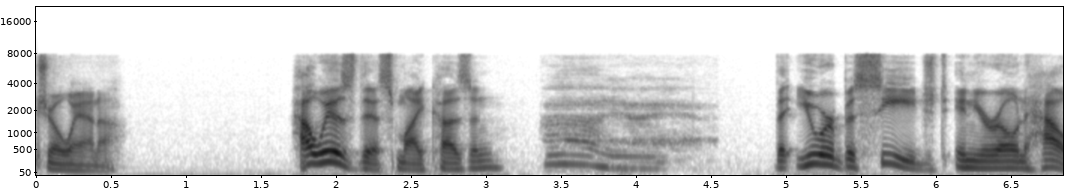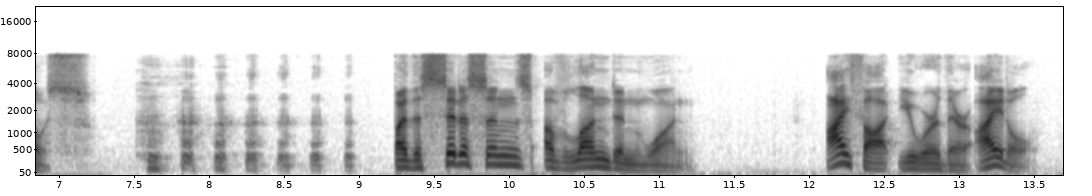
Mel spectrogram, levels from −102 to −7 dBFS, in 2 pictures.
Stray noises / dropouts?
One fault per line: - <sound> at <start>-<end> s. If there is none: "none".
- sigh at 3.4-4.6 s
- laugh at 7.5-9.0 s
